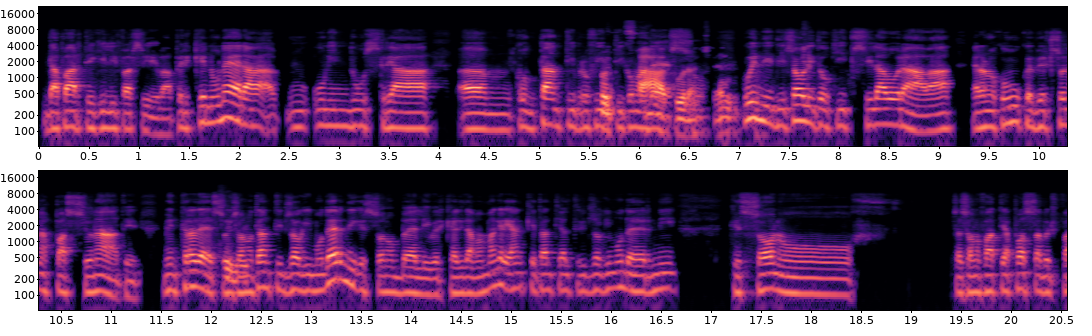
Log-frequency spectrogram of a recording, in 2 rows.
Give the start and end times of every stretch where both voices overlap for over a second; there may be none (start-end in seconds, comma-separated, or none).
5.6-7.7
